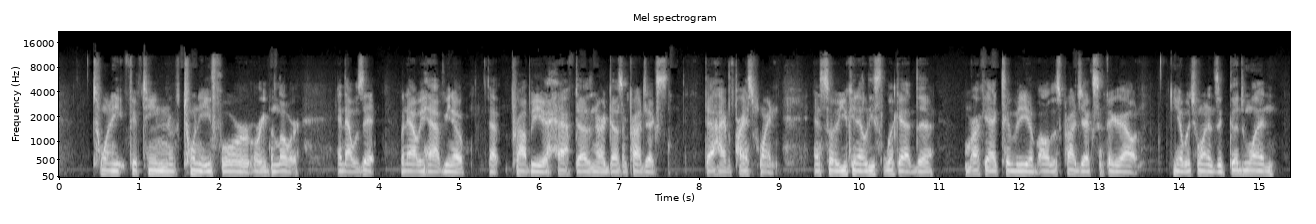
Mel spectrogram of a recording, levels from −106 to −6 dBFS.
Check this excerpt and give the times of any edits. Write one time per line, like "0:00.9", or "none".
none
